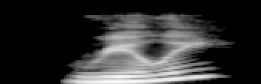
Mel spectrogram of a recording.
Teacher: Really? With a warm, rising tone invites the speaker to continue. Really? With a flat tone can sound doubtful.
